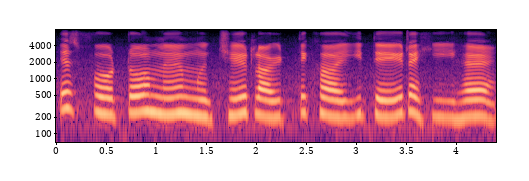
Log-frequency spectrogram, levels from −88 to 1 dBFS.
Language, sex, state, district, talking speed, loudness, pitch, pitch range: Hindi, female, Madhya Pradesh, Katni, 120 wpm, -14 LUFS, 220 Hz, 205-240 Hz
